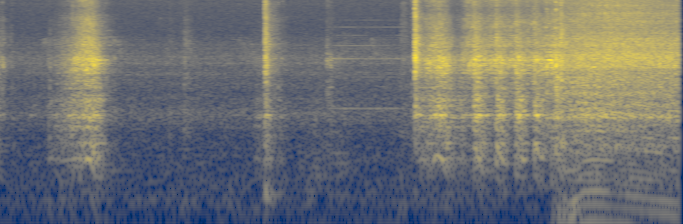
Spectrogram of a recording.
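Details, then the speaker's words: Chevy Suburban that had been misfiring and running rough, at restart after work on the coil packs: after some handling clatter it fires and settles into a steady, even idle with no stumble or shake. Normal idle, misfire gone. "It was running rough. It was putting, and you can tell it was a misfire. This time when I sat in it, and I didn't feel a misfire, so everything Gucci."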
